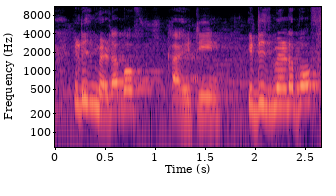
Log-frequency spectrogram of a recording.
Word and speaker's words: chitin: काइटिन words पे pronunciation करना चाहूँगा, काइटिन।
